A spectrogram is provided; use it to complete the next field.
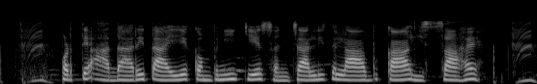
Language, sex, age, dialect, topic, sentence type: Hindi, female, 31-35, Garhwali, banking, statement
